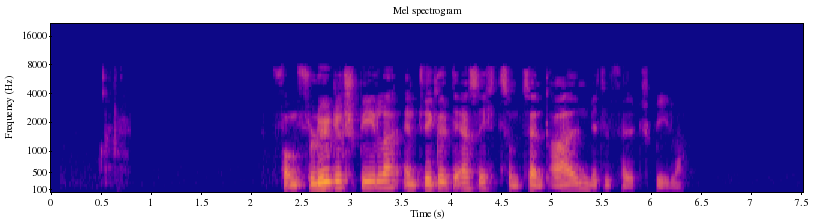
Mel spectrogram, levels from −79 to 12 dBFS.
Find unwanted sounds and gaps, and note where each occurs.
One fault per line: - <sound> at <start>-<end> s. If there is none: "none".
none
